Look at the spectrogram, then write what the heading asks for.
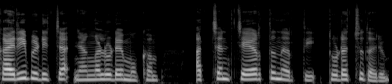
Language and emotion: Malayalam, neutral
